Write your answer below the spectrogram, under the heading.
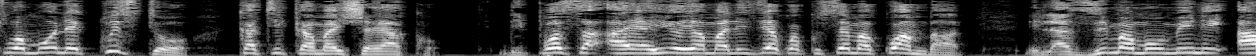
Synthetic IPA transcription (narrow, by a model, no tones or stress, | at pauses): tuamuɔnɛkɾistɔ | katikamaiʃajakɔ̰ | ndipɔsaʔajahijɔjamaliziakwakusɛmakwamba̰ | nʔḭlazimamuːminiʔa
